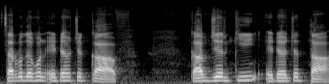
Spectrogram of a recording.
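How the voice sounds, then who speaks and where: Male Quran tutor, crisp and resonant, a bit high-pitched, drills letters patiently. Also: a little fast. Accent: Bengali. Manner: patient, repeats letters and asks "ঠিক আছে?" often. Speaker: Quran reading teacher. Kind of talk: step-by-step recitation lesson.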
